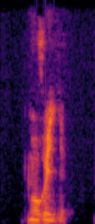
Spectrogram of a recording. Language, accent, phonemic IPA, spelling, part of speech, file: French, France, /mɔ.ʁij/, morille, noun, LL-Q150 (fra)-morille.wav
- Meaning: morel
